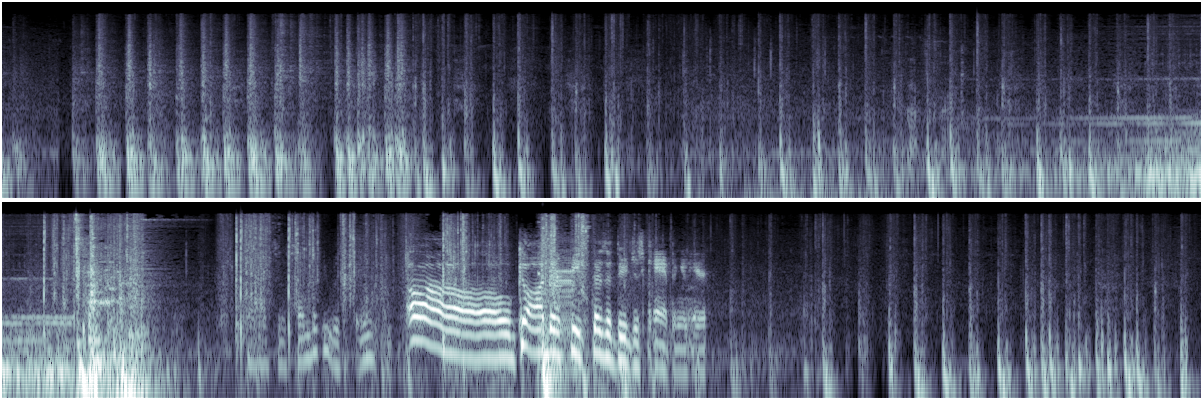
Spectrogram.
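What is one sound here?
Quick footsteps run over dirt and wooden boards.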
